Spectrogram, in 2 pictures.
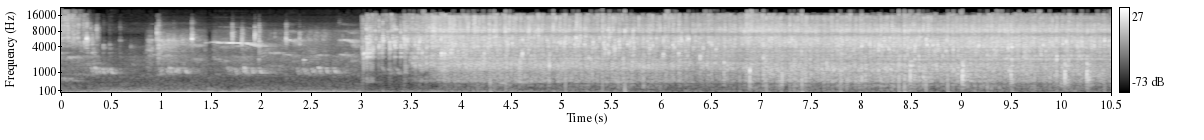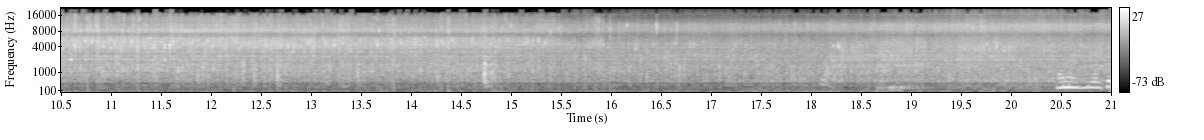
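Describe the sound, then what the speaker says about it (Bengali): Paneer sizzles and fries in hot mustard oil in a wok, a loud continuous crackle that starts abruptly after a few quiet seconds and carries on steadily with occasional stirring. "কড়াই গরম করে নিয়েছি, এখন সরষের তেল দিয়ে পনিরগুলোকে ভেজে নেব।"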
